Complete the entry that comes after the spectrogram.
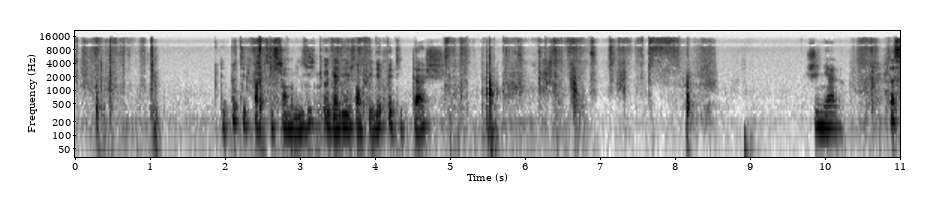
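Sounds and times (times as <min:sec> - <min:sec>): paper rustling: 0:00.0 - 0:01.2, 0:04.9 - 0:08.6.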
